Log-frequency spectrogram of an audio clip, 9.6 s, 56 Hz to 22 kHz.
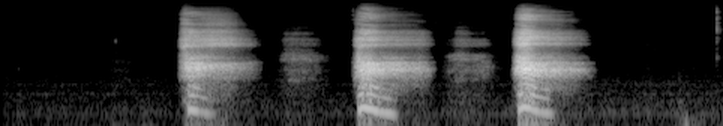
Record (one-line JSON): {"exhalation_length": "9.6 s", "exhalation_amplitude": 15758, "exhalation_signal_mean_std_ratio": 0.34, "survey_phase": "beta (2021-08-13 to 2022-03-07)", "age": "45-64", "gender": "Male", "wearing_mask": "No", "symptom_none": true, "smoker_status": "Ex-smoker", "respiratory_condition_asthma": false, "respiratory_condition_other": false, "recruitment_source": "REACT", "submission_delay": "2 days", "covid_test_result": "Negative", "covid_test_method": "RT-qPCR", "influenza_a_test_result": "Negative", "influenza_b_test_result": "Negative"}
